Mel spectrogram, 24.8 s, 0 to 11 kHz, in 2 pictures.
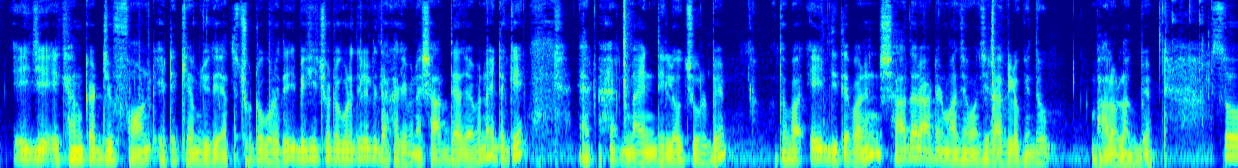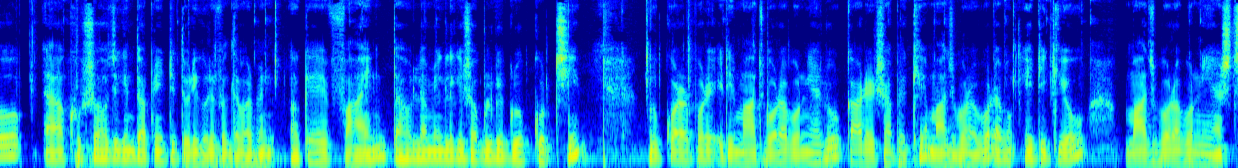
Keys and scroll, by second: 5.9 Return, 19.0 ctrl+g.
